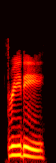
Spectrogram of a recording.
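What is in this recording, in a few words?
"three d", British English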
